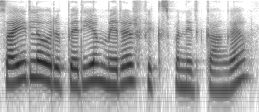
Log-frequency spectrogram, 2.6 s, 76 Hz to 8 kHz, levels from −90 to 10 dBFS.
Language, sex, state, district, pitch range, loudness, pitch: Tamil, female, Tamil Nadu, Nilgiris, 230-280 Hz, -15 LUFS, 250 Hz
